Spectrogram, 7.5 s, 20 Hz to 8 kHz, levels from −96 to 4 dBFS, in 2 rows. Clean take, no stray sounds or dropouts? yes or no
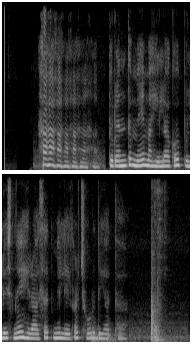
no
